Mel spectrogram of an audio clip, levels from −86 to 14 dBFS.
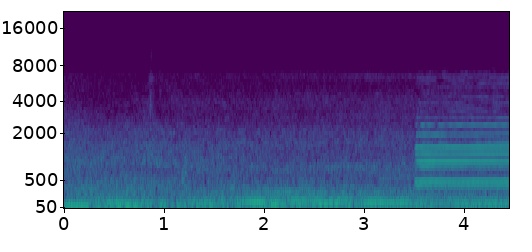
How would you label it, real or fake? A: real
